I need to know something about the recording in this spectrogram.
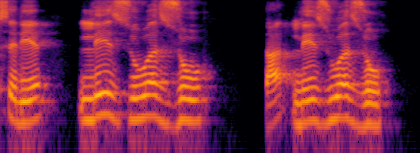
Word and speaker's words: oiseau: Les oiseaux. O oiseau com o X que eu não vou pronunciar, certo?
